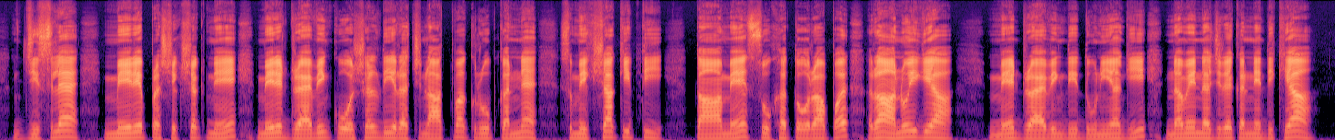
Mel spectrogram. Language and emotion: Dogri, surprised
